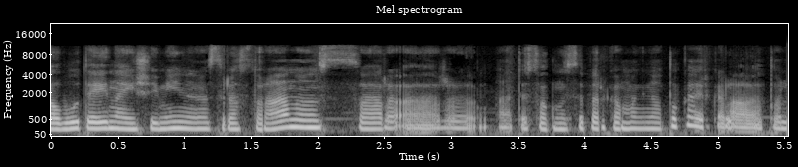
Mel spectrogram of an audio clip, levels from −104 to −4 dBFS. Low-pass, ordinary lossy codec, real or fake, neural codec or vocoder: 10.8 kHz; AAC, 48 kbps; fake; codec, 44.1 kHz, 7.8 kbps, DAC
